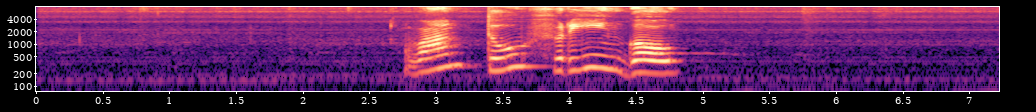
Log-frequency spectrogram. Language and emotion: Russian, neutral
